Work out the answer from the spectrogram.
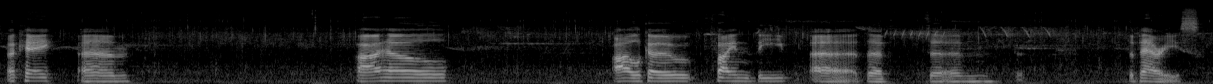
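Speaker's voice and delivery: slow, halting, mildly nervous delivery; uneasy stammering. Acted. Frightened woman excusing herself from the snake, halting and uneasy. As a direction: stall and trail through each phrase, quietly uneasy. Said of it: "moving slightly more erratically now".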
